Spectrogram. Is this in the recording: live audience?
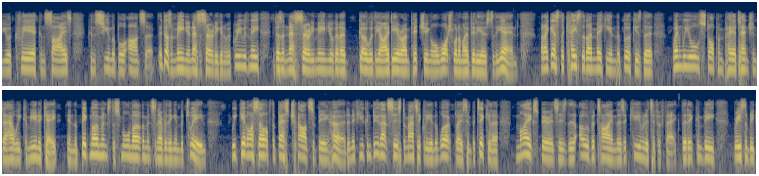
no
